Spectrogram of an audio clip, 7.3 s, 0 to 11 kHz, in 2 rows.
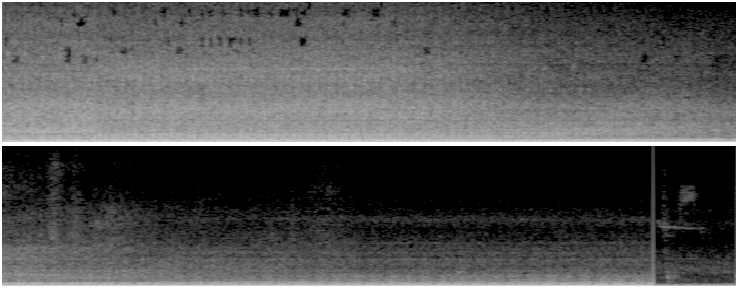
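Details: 1989 Subaru Brumby 1800 4WD after fitting a new Flokool RAD268 radiator and refilling coolant: smooth, even low idle drone with a steady beat for several seconds before switching off; sounds healthy.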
